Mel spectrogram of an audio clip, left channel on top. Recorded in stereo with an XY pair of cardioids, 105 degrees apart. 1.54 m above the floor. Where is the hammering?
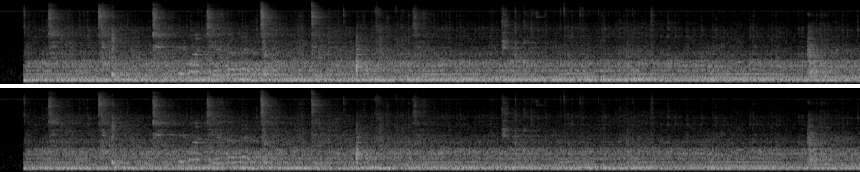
15° left, 1.5 m.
